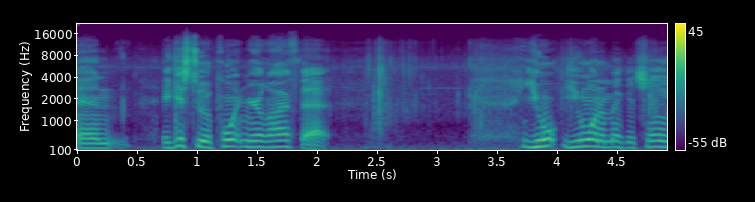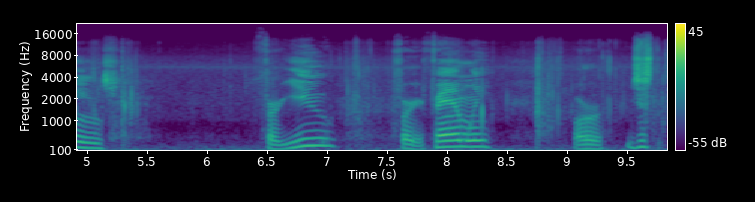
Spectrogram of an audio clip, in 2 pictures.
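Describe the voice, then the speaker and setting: Speaking fairly slowly with a Southern US accent, a man uses a high pitch and ordinary pitch variation. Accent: Southern US (Georgia). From US South, southern Georgia. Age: 20s. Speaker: motivational vlogger. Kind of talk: casual vlog, house tour. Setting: at home. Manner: halting, many fillers.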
